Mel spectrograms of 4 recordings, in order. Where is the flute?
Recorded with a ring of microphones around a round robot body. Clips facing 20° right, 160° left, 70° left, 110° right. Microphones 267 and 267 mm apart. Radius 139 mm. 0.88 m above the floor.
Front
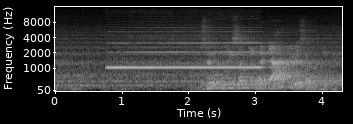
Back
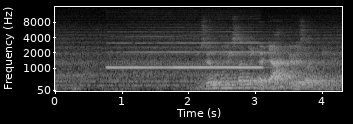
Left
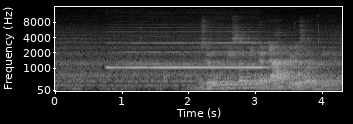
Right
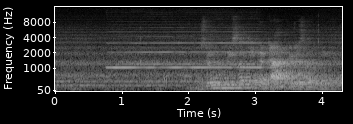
50° right, 1.1 m.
